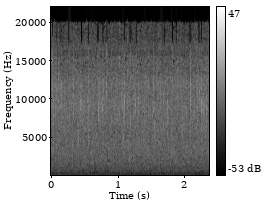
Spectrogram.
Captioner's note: raining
